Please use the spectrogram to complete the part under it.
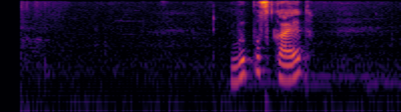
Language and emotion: Russian, neutral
